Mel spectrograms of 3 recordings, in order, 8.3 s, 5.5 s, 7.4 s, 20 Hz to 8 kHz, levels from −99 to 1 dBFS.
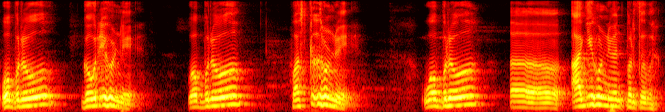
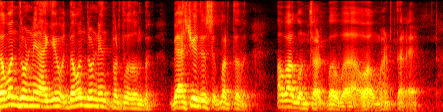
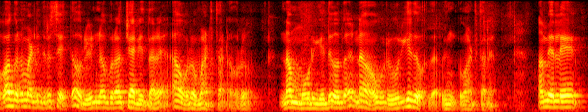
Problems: none marked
